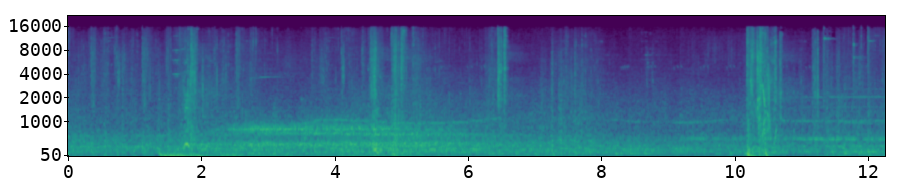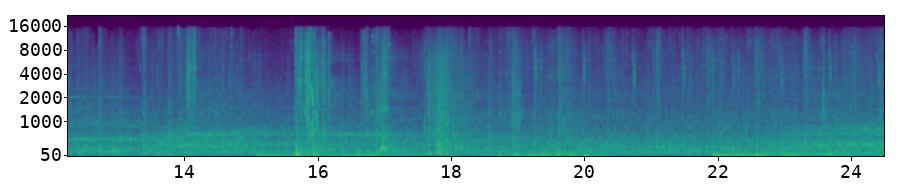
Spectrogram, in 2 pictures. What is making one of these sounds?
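Footsteps crunch on gravelly ground.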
